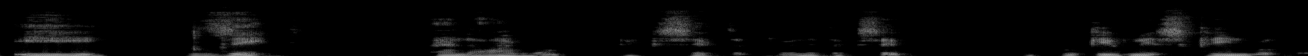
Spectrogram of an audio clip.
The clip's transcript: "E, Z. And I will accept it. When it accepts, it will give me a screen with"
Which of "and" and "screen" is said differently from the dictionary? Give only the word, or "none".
none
